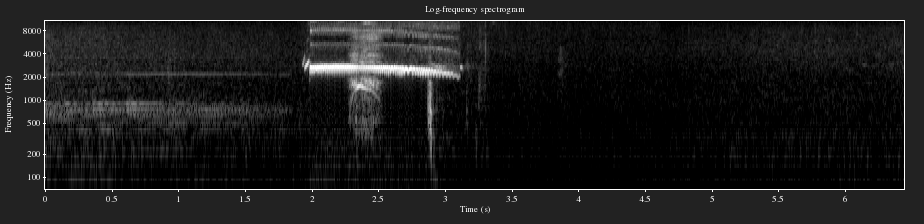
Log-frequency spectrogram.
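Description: One loud, shrill whistle blast about two seconds in, lasting about a second and dropping slightly in pitch as it ends. It follows sustained steady tones that fade away.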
